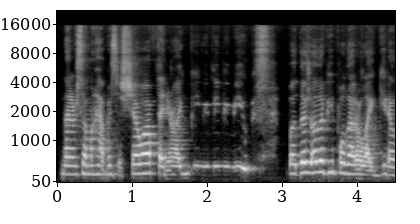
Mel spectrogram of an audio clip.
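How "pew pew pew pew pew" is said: high, quick mouth-made gun sounds; pew-pew gunfire noises. Retold or imitated. Player mimicking a shootout in the game, high pew-pew noises.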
